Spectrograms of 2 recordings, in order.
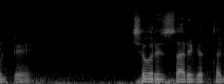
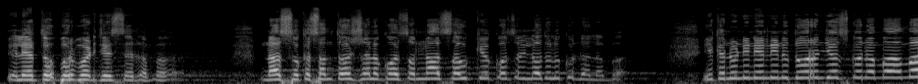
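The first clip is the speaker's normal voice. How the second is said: son's tearful plea; 11 semitones higher, 7 dB louder than usual. A narrator's reading. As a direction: beg forgiveness through sobs. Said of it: "అమ్మని పిలుస్తాడమ్మా".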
